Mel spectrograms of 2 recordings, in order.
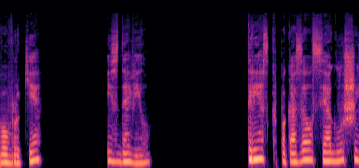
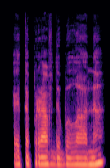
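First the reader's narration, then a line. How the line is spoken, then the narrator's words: Quiet question. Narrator (Russian): тихо спросил Морос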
